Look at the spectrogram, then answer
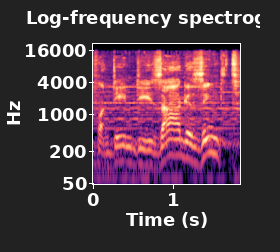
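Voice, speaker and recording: A man's voice: mid-range voice, lively intonation, slow pace. A man narrating a scripted radio drama in a solemn, literary style. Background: music.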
